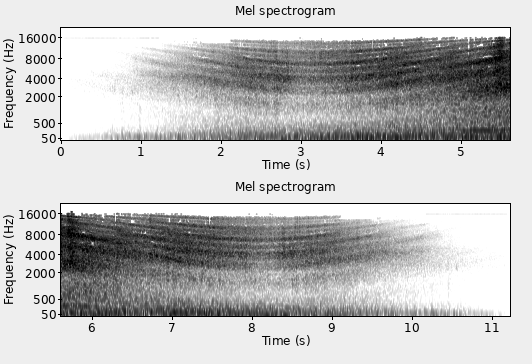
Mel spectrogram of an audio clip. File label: Whoosh Sci Fi Space Vehicle Large Slow, Whoosh Space Vehicle Slow Spacecraft; Spacecrafts (Sound Effects:Science Fiction)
